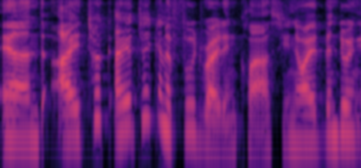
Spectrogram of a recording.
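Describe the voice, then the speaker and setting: This woman has an American accent and an unremarkable speaking voice at a medium pitch. She talks at a moderate pace on a very clean recording with a silent background. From Los Angeles. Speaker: journalist. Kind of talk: casual chat. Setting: in an apartment.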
